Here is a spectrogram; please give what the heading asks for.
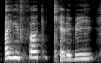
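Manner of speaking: disbelief. Retold or imitated. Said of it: "I was like".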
